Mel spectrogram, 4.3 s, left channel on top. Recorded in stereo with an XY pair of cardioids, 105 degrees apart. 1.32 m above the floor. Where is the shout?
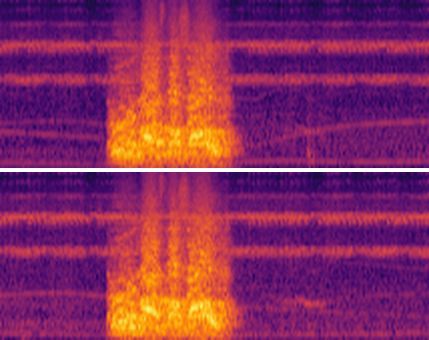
35° right, 1.2 m.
